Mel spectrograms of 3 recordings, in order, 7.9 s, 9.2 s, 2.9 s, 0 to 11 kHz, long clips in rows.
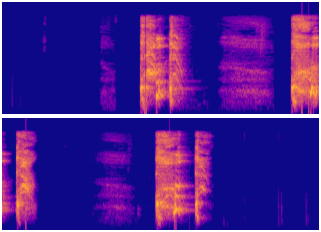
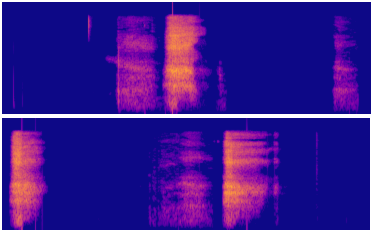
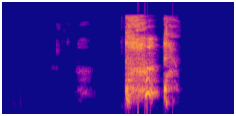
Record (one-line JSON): {"three_cough_length": "7.9 s", "three_cough_amplitude": 31202, "three_cough_signal_mean_std_ratio": 0.35, "exhalation_length": "9.2 s", "exhalation_amplitude": 29689, "exhalation_signal_mean_std_ratio": 0.26, "cough_length": "2.9 s", "cough_amplitude": 32767, "cough_signal_mean_std_ratio": 0.33, "survey_phase": "beta (2021-08-13 to 2022-03-07)", "age": "45-64", "gender": "Female", "wearing_mask": "No", "symptom_none": true, "smoker_status": "Ex-smoker", "respiratory_condition_asthma": false, "respiratory_condition_other": false, "recruitment_source": "REACT", "submission_delay": "1 day", "covid_test_result": "Negative", "covid_test_method": "RT-qPCR", "influenza_a_test_result": "Negative", "influenza_b_test_result": "Negative"}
